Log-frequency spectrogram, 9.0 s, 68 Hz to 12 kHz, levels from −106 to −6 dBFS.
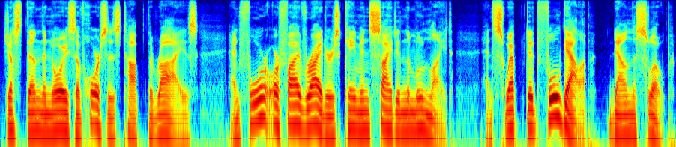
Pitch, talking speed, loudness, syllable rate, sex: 115 Hz, 185 wpm, -18 LUFS, 4.4 syllables/s, male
